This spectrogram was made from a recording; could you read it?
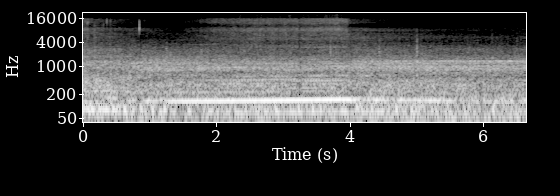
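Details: Pontiac Grand Prix (L36) misfire, some clips with a blow-off valve, some without: engine pulling hard with a low drone that stumbles and breaks up unevenly under acceleration.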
